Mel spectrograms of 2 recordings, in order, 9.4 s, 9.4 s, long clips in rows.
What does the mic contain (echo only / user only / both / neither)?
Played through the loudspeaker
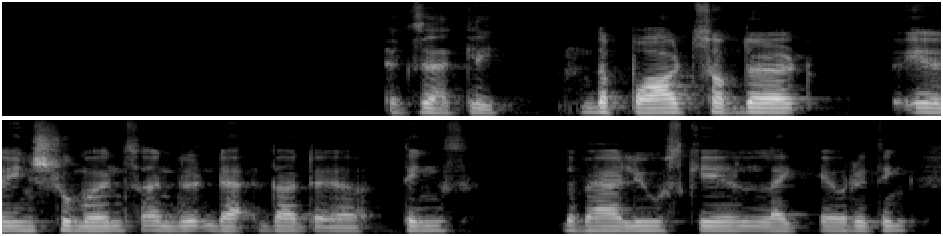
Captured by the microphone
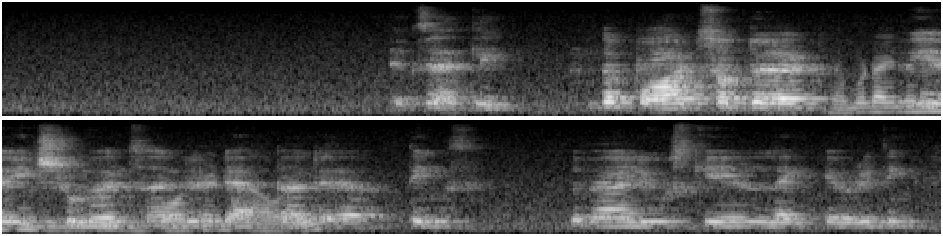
both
